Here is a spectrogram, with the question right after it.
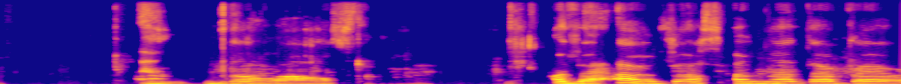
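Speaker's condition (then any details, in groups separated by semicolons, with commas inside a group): ALS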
